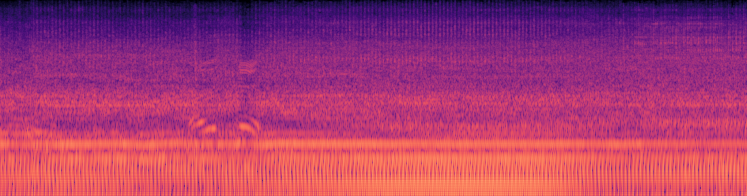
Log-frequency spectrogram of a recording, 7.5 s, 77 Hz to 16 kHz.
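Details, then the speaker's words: 1994 Lawnboy 10310 push mower repowered with a Tecumseh LV195 engine runs steadily without much surging, with a faint regular light knock beneath the drone as the engine is old and tired. "Since it doesn't really surge a lot and it's just getting old and tired and you can hear a little knocking."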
